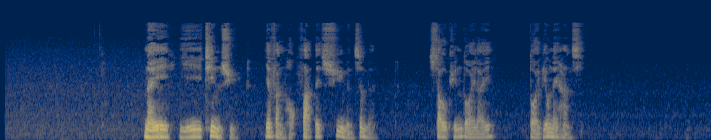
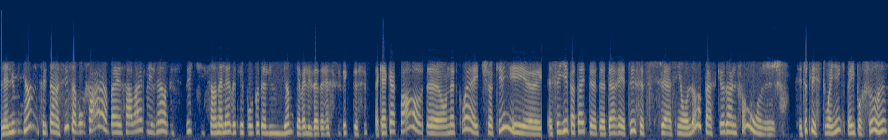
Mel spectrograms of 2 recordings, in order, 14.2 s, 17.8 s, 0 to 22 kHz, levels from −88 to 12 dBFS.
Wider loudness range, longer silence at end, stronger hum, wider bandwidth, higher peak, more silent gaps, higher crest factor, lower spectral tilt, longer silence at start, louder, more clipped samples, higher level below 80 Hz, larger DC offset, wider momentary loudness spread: first, 12 LU vs 2 LU; first, 2.65 s vs 0 s; neither; first, 11.5 kHz vs 4 kHz; about the same, 0 dBFS vs -2 dBFS; neither; first, 22 dB vs 16 dB; second, -6.5 dB/octave vs -8 dB/octave; first, 2.9 s vs 0 s; about the same, -21 LUFS vs -19 LUFS; neither; first, -44 dBFS vs -66 dBFS; neither; first, 18 LU vs 7 LU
